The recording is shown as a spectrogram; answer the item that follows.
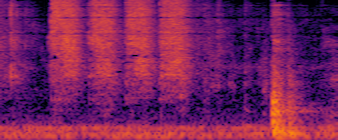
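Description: Quick, faint rubbing strokes against a plastic tub, about five in under a second, followed by one short knock near the end.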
